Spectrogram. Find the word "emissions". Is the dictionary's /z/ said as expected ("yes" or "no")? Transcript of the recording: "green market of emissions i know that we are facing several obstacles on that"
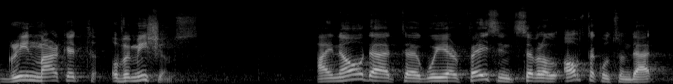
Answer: no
